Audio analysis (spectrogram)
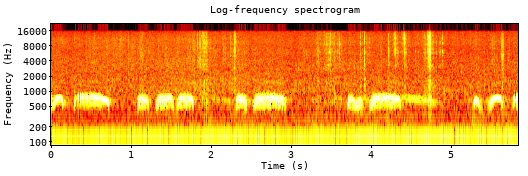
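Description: Rhythmic dove cooing, groups of two or three rounded notes repeating close by with short pauses, over a constant low hum.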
